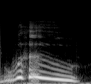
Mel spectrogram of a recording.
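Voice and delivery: high, loud whoop of joy; cheer. Retold or imitated. Stranded friends cheer the approaching speedboat, loud high whoop. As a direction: whoop like you've just been saved. Cheering at rescue boat arriving.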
